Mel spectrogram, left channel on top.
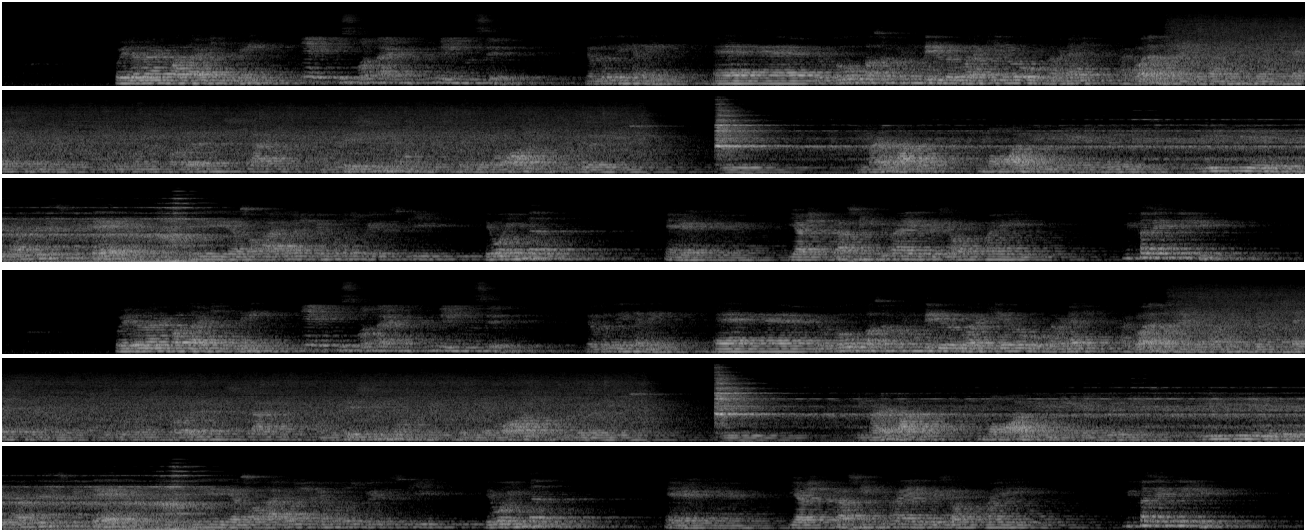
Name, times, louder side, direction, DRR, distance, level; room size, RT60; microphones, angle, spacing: voice 1, 1.1-2.6 5.8-6.6 7.1-10.9 11.1-13.0 13.3-15.9 16.2-19.4 20.2-20.6 21.6-22.3 22.8-24.5 25.0-27.4 27.7-30.3 30.9-31.5 32.7-33.5 33.9-36.3 37.3-38.1, equal, 35° left, -10 dB, 0.7 m, -35 dB
voice 2, 2.9-5.0, equal, ahead, -13 dB, 1.1 m, -39 dB
sound 1, 11.6-19.5, left 1 dB, 65° left, 1.3 m, -43 dB
sound 2, 20.1-27.9, equal, 40° right, 1.2 m, -37 dB
4.4 x 3.2 x 2.5 m, 2.1 s
head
